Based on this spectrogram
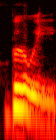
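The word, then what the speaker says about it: Bowie: let's see a yes buoy to rhyme with Huey so David buoy Huey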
